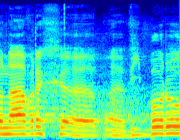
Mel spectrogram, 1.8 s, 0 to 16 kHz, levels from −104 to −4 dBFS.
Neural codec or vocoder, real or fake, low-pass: vocoder, 44.1 kHz, 128 mel bands every 512 samples, BigVGAN v2; fake; 14.4 kHz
